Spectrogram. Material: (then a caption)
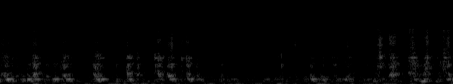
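Coated paper. A wooden stylus scratches small marks into the lower right of a flat, black-coated sheet of scratch art paper. Quick, uneven rasping strokes repeat in short bursts, each a dry, scratchy rub with a low-mid body and a brighter papery edge.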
